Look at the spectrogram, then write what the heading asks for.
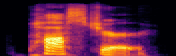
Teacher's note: a T and A Y sound together make a CH sound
